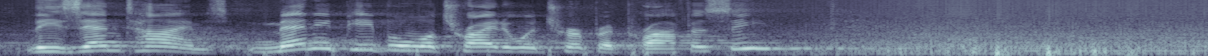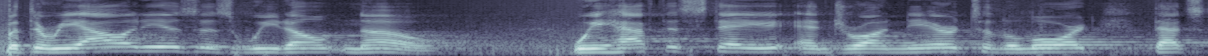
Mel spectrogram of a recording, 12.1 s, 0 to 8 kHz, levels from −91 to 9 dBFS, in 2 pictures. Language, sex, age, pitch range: English, male, 50-69, 150-190 Hz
